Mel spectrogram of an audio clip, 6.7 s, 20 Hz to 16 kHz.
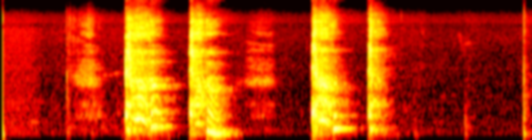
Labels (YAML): expert_labels:
- quality: good
  cough_type: dry
  dyspnea: false
  wheezing: false
  stridor: false
  choking: false
  congestion: false
  nothing: true
  diagnosis: healthy cough
  severity: pseudocough/healthy cough
age: 23
gender: female
respiratory_condition: false
fever_muscle_pain: false
status: healthy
